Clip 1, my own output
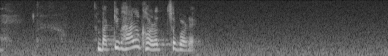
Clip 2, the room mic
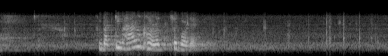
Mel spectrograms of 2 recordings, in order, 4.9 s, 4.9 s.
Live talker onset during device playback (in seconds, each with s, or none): none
